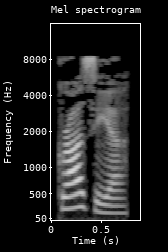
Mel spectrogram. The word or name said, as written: grazia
